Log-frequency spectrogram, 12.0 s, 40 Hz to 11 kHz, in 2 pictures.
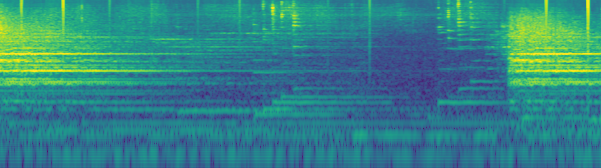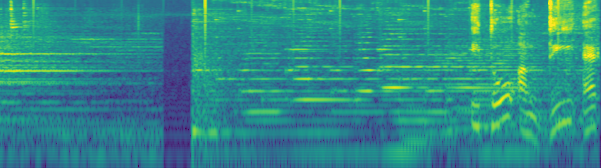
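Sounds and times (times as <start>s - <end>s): bell-like chime ringing: 0.0s - 2.7s, 5.1s - 7.7s
soft instrumental music: 8.0s - 12.0s.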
